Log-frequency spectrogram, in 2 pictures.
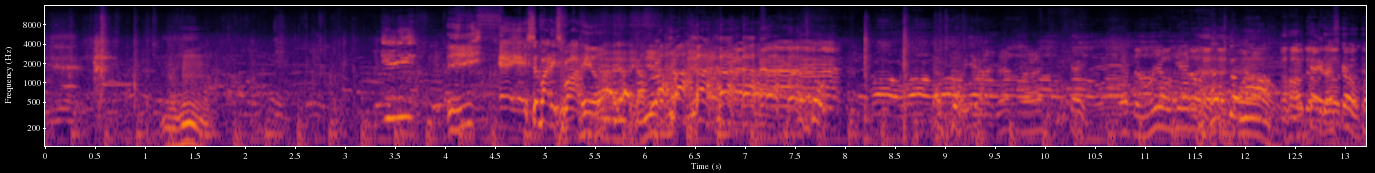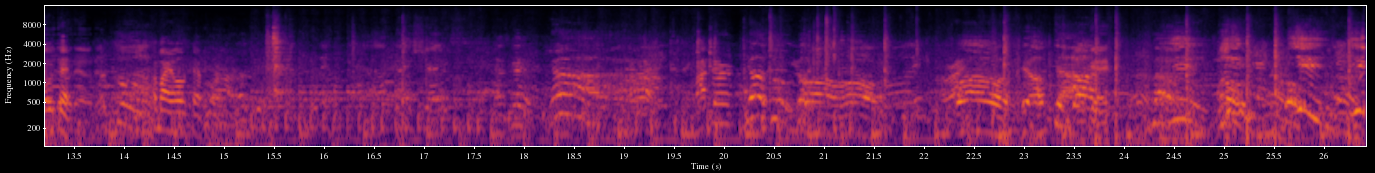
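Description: Several men talk and call out loudly at once, close by.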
